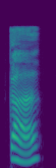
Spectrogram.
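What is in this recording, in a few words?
"gan3", Chinese; HSK4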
